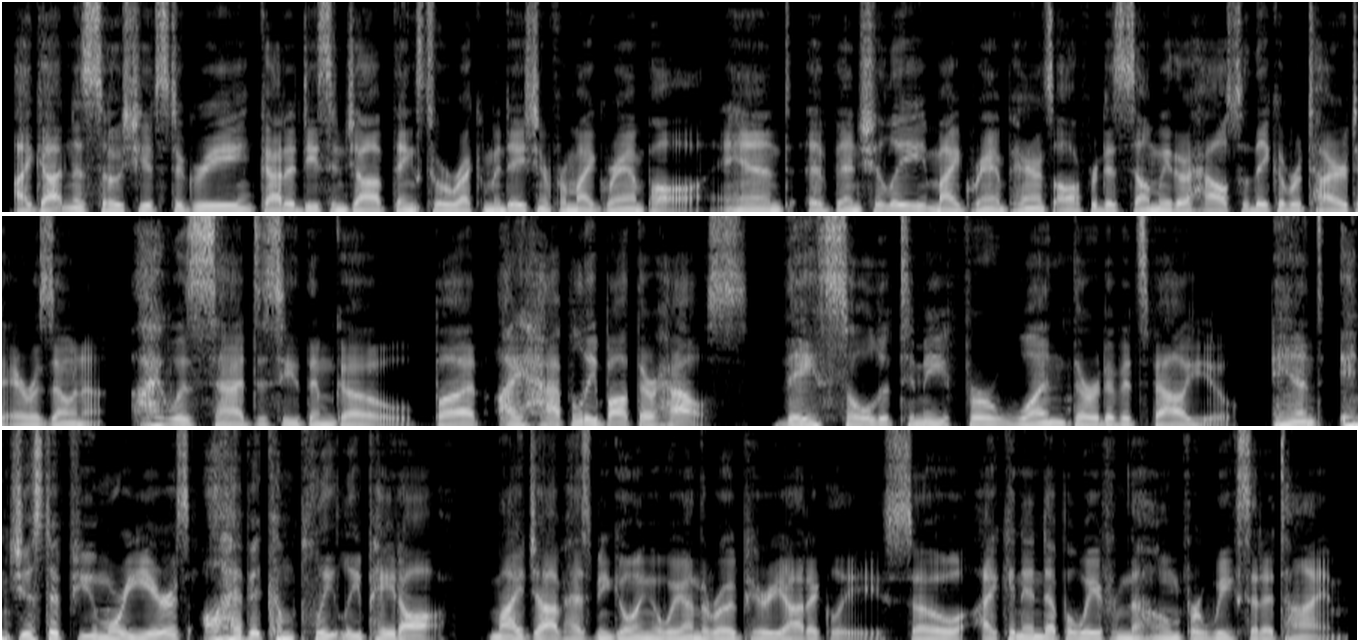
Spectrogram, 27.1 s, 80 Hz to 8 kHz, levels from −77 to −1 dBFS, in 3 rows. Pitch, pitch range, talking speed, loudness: 110 Hz, 100-125 Hz, 205 wpm, -24 LUFS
